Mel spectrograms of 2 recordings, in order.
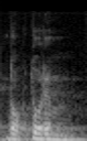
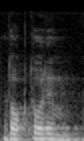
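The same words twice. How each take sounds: The two takes are said the same way.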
